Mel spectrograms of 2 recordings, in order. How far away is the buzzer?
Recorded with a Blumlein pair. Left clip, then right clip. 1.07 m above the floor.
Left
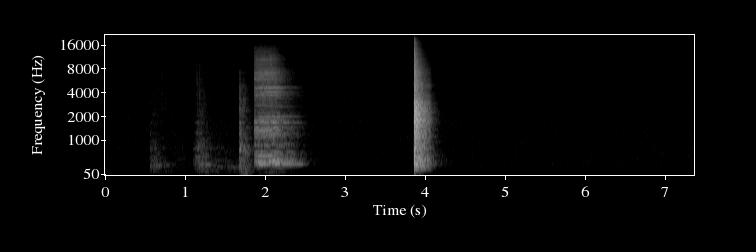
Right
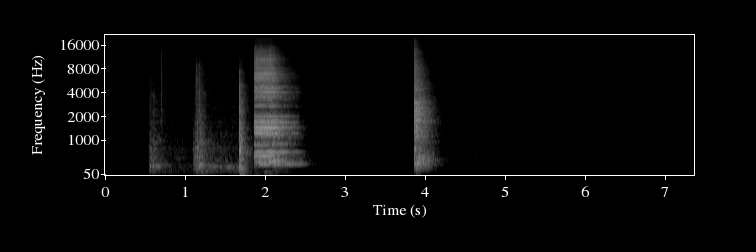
About 3 m.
